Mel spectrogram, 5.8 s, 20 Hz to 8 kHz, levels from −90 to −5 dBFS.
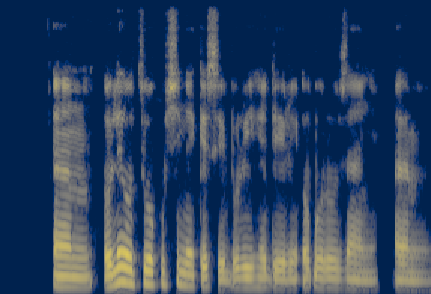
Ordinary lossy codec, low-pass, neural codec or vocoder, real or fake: none; 7.2 kHz; none; real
